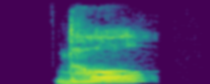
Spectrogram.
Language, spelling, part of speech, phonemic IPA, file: Marathi, ध, character, /d̪ʱə/, LL-Q1571 (mar)-ध.wav
- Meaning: The eighteenth consonant in Marathi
